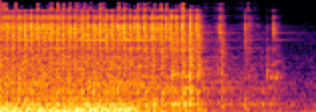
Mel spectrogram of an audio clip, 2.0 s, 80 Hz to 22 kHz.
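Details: Nissan Navara D40 diesel: quick clattering chatter as the engine shuts off, then fading; traced to a damaged dual mass flywheel, about an inch of play, plus worn gearbox.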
